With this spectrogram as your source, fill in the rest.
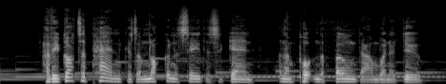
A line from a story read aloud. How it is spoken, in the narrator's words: again whispering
